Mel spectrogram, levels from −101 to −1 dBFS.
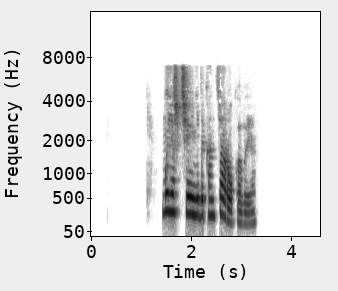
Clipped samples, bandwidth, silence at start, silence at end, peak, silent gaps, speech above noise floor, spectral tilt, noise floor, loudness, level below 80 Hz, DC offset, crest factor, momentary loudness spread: under 0.1%; 7.4 kHz; 1.45 s; 1.3 s; 0 dBFS; none; over 76 dB; -4.5 dB/octave; under -90 dBFS; -14 LUFS; -74 dBFS; under 0.1%; 18 dB; 15 LU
